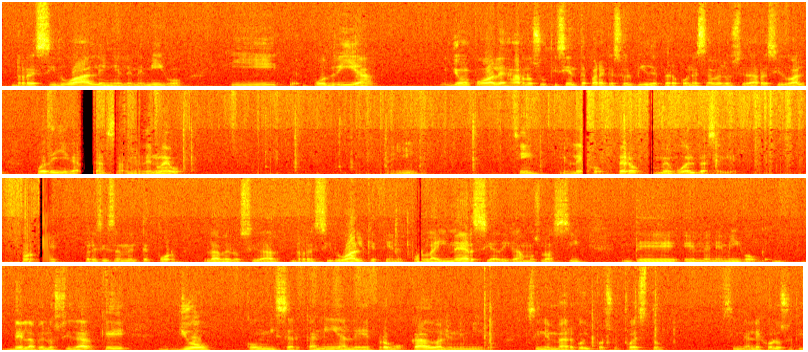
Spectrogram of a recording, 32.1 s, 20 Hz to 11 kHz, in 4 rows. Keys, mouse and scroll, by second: 9.9 p, 10.8 Down, 12.0 Up, 14.4 Up, 20.1 Escape, 29.0 p, 29.8 Down, 30.7 Up.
